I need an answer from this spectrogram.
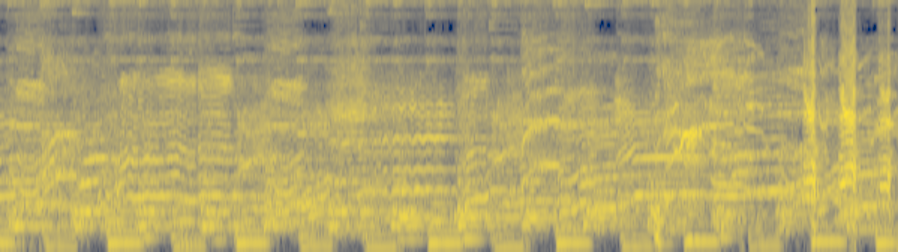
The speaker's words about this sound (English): Jingle Bells by Goats. By Goats.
